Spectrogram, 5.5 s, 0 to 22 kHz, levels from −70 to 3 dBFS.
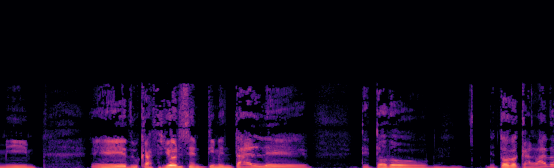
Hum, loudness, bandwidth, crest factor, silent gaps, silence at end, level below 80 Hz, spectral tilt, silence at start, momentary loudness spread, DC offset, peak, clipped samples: none; -20 LUFS; 11.5 kHz; 18 dB; none; 0 s; -48 dBFS; -5.5 dB/octave; 0 s; 20 LU; under 0.1%; -2 dBFS; under 0.1%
